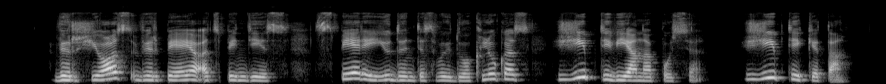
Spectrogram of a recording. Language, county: Lithuanian, Vilnius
